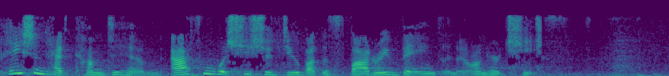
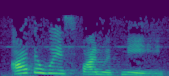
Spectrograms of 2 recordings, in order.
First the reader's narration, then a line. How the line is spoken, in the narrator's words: Ted would say in his impatient voice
